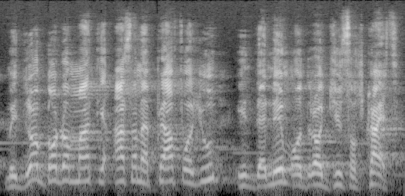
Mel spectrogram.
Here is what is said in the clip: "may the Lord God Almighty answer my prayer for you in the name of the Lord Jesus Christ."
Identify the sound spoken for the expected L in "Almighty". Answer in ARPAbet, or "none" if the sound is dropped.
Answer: none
